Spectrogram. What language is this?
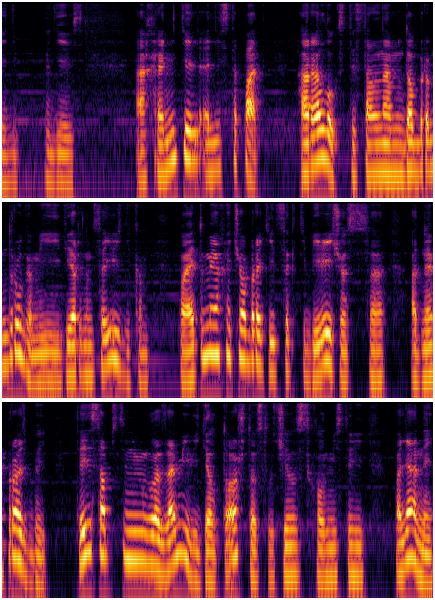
Russian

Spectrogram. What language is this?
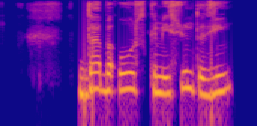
Pashto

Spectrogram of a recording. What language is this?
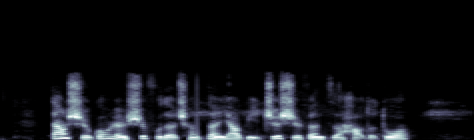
Chinese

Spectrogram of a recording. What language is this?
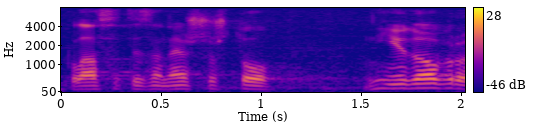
Serbian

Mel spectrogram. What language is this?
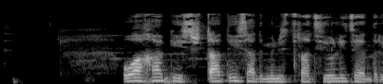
Georgian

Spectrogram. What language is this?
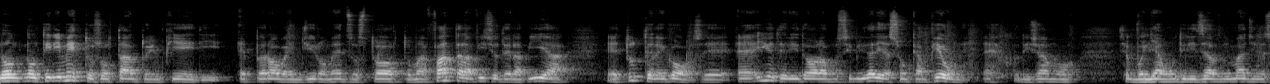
Italian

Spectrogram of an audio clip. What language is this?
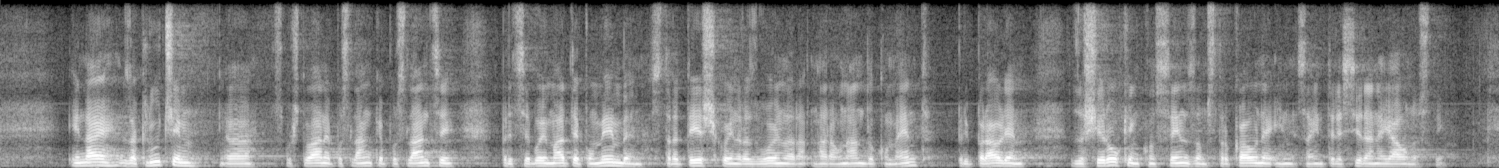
Slovenian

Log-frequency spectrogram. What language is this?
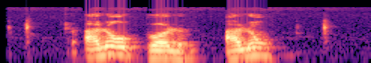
French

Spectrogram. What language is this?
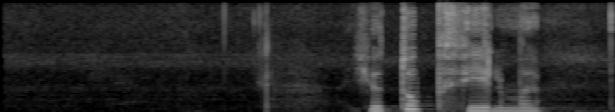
Russian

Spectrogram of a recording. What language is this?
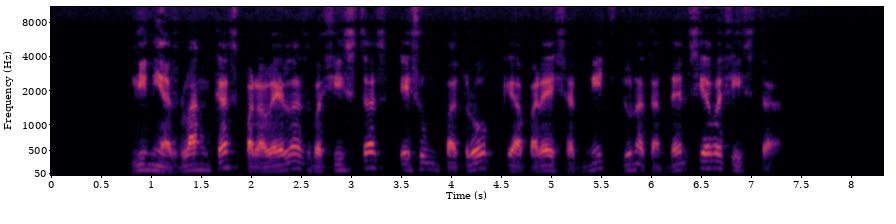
Catalan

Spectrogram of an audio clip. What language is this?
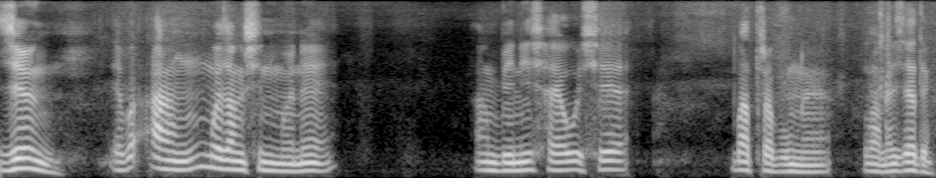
Bodo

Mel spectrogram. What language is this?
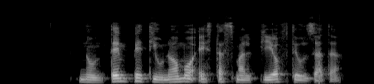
Esperanto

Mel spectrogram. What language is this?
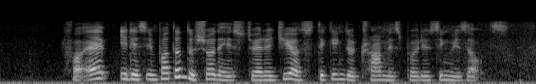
English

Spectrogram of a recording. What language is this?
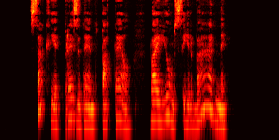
Latvian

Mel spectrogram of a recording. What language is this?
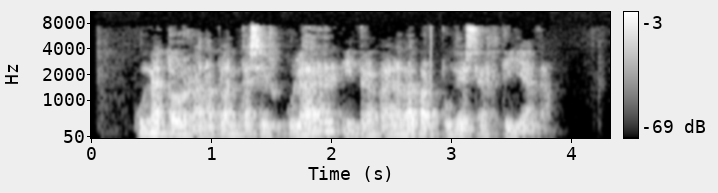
Catalan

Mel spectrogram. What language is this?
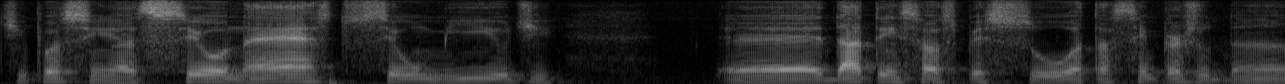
Portuguese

